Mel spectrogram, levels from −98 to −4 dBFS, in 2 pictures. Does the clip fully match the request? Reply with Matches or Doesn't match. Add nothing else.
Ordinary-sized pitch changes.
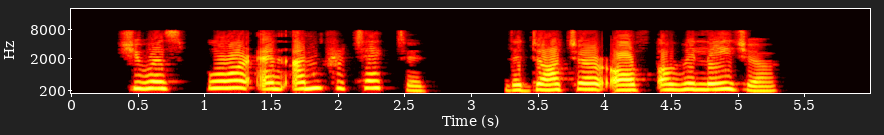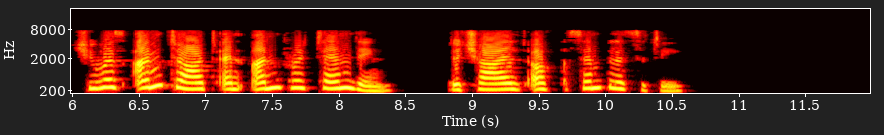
Matches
